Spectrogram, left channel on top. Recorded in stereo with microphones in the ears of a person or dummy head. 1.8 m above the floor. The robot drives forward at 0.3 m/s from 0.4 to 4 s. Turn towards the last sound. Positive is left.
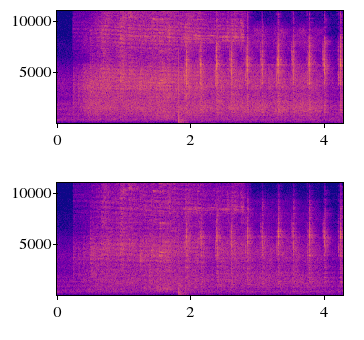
turn(degrees=85)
